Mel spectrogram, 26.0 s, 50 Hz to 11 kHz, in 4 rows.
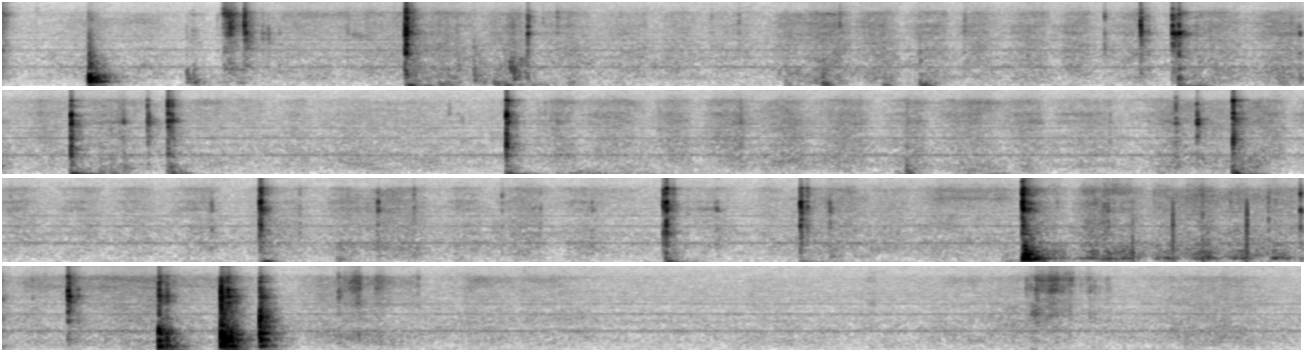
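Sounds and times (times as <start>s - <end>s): roller rubbing over tacky paint: 0.4s - 20.3s.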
